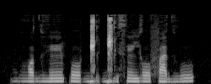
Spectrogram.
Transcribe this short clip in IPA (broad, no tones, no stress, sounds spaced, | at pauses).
bʱ ɔ dʱ ẽː p o ɡ͡ǁ ɨ ɡ͡ǁ i s ẽ j o f a dʱ uː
